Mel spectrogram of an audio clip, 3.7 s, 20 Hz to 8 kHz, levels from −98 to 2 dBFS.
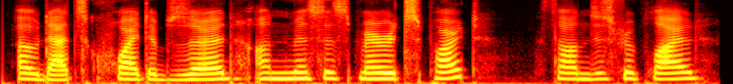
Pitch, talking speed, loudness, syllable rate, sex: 205 Hz, 165 wpm, -17 LUFS, 5.0 syllables/s, female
